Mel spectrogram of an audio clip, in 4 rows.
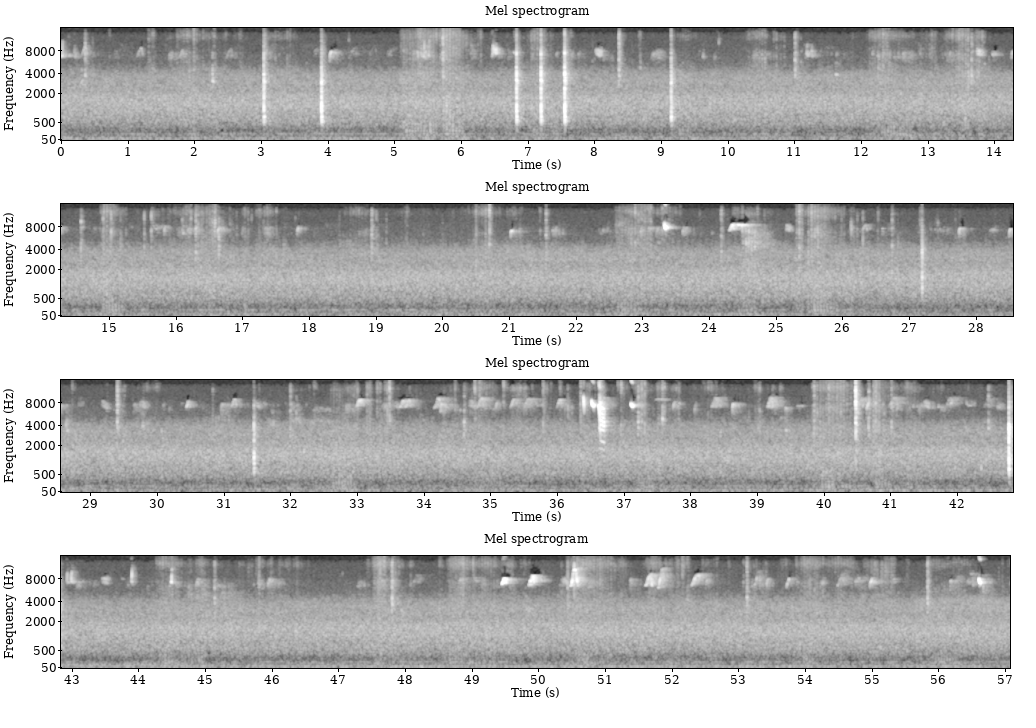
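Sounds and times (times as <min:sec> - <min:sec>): bird chirps: 0:22.6 - 0:26.4, 0:30.8 - 0:43.6, 0:48.7 - 0:56.8.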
